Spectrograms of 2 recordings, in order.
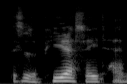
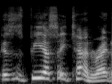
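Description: First: Said in the usual way. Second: High-pitched mock Italian accent; hammed-up Italian-accented question. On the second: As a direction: imitate an Italian buyer asking, pitched up. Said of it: "this very nice Italian".

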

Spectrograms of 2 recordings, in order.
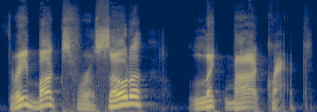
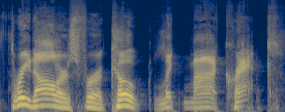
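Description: First: Imitating a rude tourist again; crude airport guy. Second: Mock a cheap loudmouth tourist; imitating a rude tourist; crude airport guy. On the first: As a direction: lay the insult down like a grumpy cheapskate. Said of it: "'Cause he didn't wanna pay three bucks". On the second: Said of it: "heard someone say".

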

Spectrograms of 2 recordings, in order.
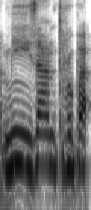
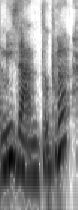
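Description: First: Fix misantropa, stressing the TR cluster; careful correction. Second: Misantropa with T and R swapped, like misantopra; garbled word. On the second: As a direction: stumble over misantropa, swapping the T and R. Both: Real, not acted. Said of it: "problemi con le T e le R".

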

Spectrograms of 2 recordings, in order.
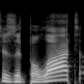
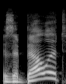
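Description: First: "Bellat" stressed on the last syllable, buh-LAHT; trying another pronunciation. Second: "Bellet" stressed on the first syllable, BEL-let; trying one pronunciation. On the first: Host checks viewer Jim's surname, saying "Bellat" as buh-LAHT. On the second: Host checks viewer Jim's surname, saying "Bellet" as BEL-let. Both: Shown as a demonstration. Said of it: "how to pronounce your last name exactly".

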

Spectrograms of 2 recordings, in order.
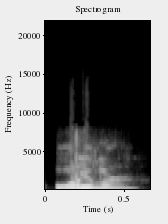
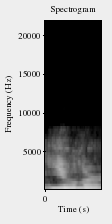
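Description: First: Euler said as OY-ler; correct pronunciation. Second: Euler said wrongly as YOO-ler; mispronunciation. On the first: Debater correcting his opponent on the name, Euler pronounced OY-ler. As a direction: say Euler to rhyme with boiler. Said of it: "It's pronounced Euler". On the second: Debater showing opponent the wrong name, Euler pronounced YOO-ler. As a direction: start Euler with a "you" sound. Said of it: "not Euler". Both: Shown as a demonstration.

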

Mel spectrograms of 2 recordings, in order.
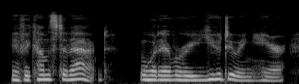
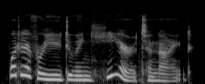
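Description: First: "you" leaned on, turning the question back; stress on YOU. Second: Swooping pitch of mild astonishment; amazed. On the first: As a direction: throw it back with the weight on "you". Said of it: "trying to laugh". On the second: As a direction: ask it in amazement, pitch leaping on "here". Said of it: "exclaimed Anne in amazement". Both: A narrator's reading.

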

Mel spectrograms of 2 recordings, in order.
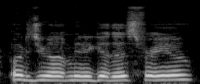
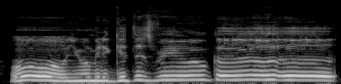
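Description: First: Higher mock-helpful sarcasm; imitating a passenger's sarcastic offer. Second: Higher, louder, slow mock-sweet sarcasm; sarcastic. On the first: Passenger sarcastically offers to get the CDs, mock sarcastic. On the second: Driver mocks the passenger's offer, sarcastic and drawn out. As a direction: ham up the passenger's fake helpfulness. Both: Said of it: "Like, sarcastically".

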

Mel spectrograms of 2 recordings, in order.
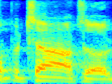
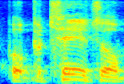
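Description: First: Said in the usual way. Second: Potato said pot-AH-to, broad a; potato with a long ah in the middle; potato, British way. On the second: Shown as a demonstration. Speaker shows how potato sounds his way. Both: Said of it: "potato doesn't make sense".

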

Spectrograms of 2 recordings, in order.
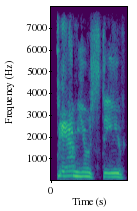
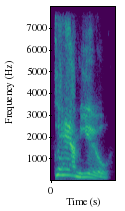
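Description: First: Angry shout. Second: Louder dramatic curse; angry shout. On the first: Cursing the hated Steve. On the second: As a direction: shout it at the sky. Cursing Steve again. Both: Pretend.

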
